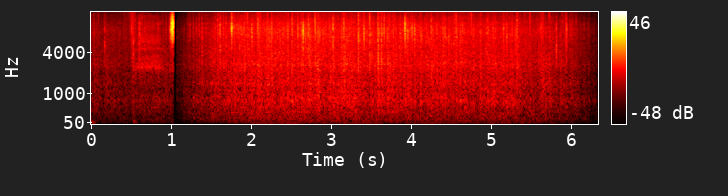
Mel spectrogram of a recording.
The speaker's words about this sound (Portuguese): Dizem os mais velhos que a chuva é sinal de que Umbela está a chorar.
